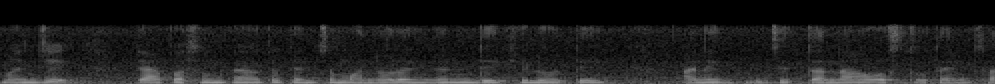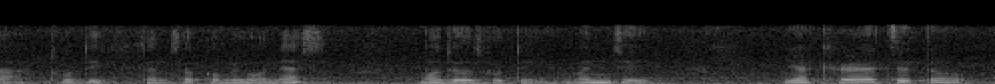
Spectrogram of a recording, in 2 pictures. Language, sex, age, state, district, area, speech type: Marathi, female, 30-45, Maharashtra, Amravati, rural, spontaneous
